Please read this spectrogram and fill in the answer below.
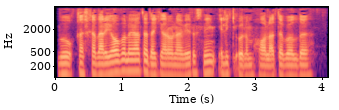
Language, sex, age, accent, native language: Uzbek, male, 12-17, Andijon, Uzbek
